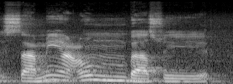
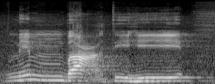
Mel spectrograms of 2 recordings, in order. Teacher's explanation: Min ketemu ba'dihi dibaca menjadi mim ba'dihi. Ya, mim sukunnya harus tetap ada dengungnya · Nah, ini cara membaca iqlab yang benar. Pertama, suara nun harus diganti dengan suara mim. Suara mim dibaca ikhfa.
